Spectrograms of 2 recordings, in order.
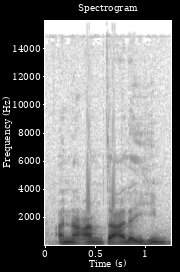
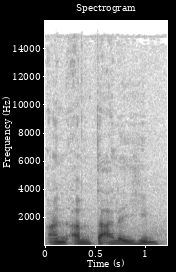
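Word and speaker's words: أنعمت عليهم: করতে ভুল হইতে পারে এখন তিনি যদি ভালো করে আনমতা আলাইহিম এভাবে না বলতে পারেন যদি আমতা আলাইহিম এভাবে বলে ফেলেন মানে এটাকে আইনের উচ্চারণটাকে সরে আর উচ্চারণ করে ফেলেন তাহলে সালাত বাতিল হবে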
